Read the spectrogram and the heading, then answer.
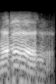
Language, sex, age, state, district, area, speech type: Bengali, male, 45-60, West Bengal, Hooghly, rural, conversation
